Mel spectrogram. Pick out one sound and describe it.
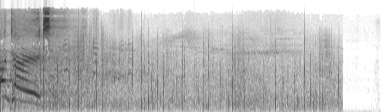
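Small fireworks crackle and pop in quick bursts.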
